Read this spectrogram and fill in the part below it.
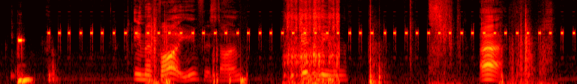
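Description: An electronic detector beeps rapidly and steadily.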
